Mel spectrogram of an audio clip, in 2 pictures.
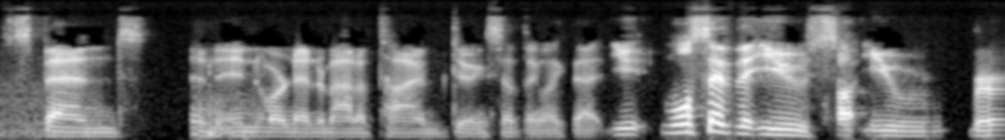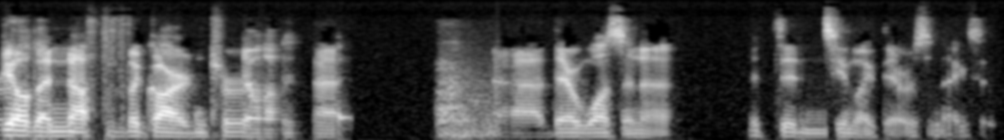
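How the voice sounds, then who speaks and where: A man's voice: deep voice, expressive, fairly quick, sharp tone. A man narrating as game master in a tabletop game, hesitant and full of fillers.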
